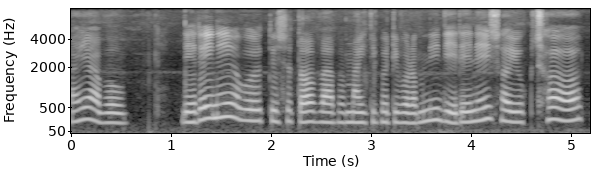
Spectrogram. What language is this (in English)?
Nepali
